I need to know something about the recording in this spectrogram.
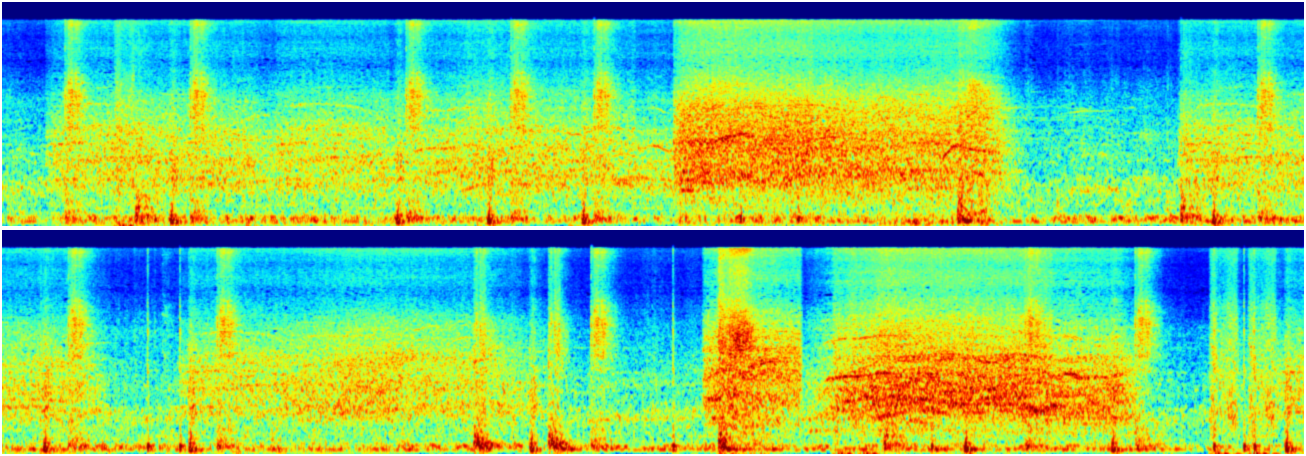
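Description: A stadium crowd roars steadily, swelling loudly at times.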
